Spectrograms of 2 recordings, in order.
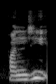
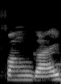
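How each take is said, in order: First: The middle consonant is a j, ending in 'ee'. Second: The middle consonant is a hard g, ending in 'eye'. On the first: The speaker calls it wrong. "फंजी is a wrong pronunciation of course" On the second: The speaker calls it right. "इसका pronunciation फंगाई भी होता है"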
